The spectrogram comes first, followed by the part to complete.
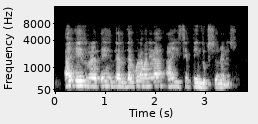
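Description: A man speaks in a dark, mellow tone. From Chile, Valparaíso region. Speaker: education foundation director. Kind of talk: radio interview.

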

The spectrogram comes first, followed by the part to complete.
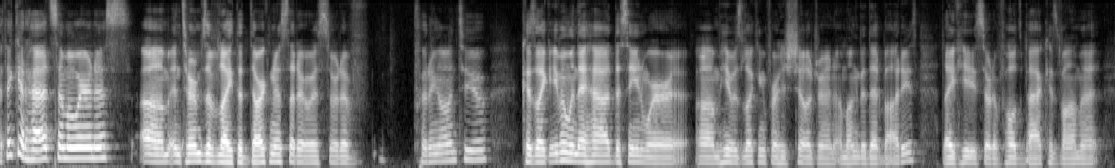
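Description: A plain, everyday voice from a man, medium in pitch, with lively intonation at a moderate pace. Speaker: podcast guest, filmmaker. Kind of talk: casual chat.

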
